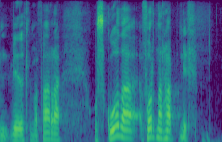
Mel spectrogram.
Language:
Icelandic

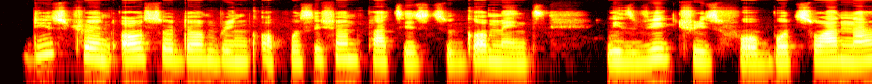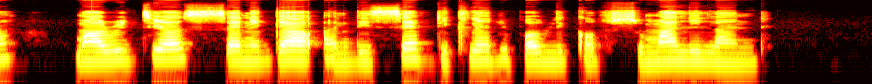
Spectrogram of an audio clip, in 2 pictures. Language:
Nigerian Pidgin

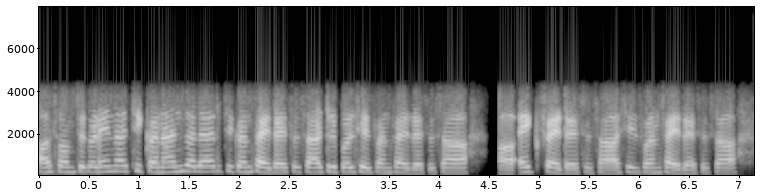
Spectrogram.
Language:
Konkani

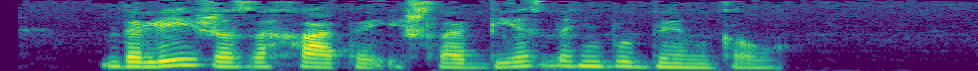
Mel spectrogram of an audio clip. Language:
Belarusian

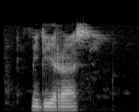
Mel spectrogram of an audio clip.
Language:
Esperanto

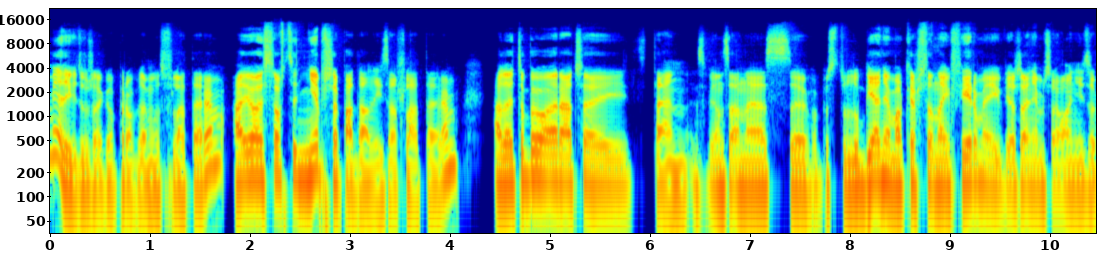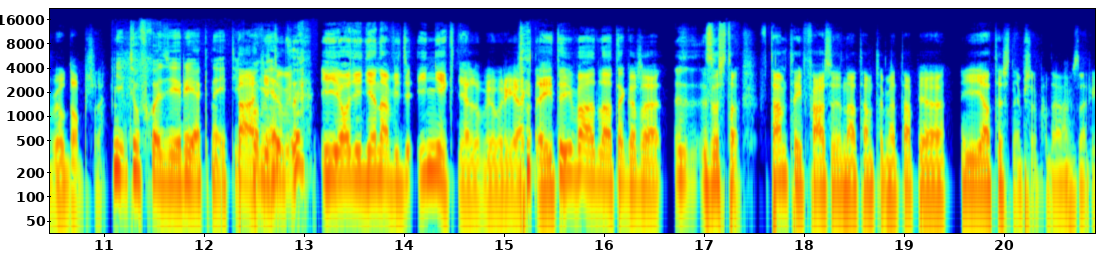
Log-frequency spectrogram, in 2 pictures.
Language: Polish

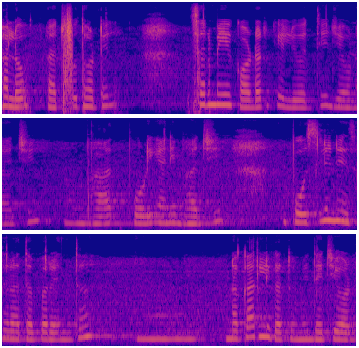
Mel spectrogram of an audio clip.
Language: Marathi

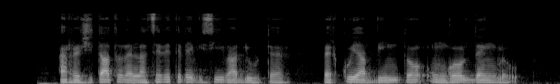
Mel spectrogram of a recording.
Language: Italian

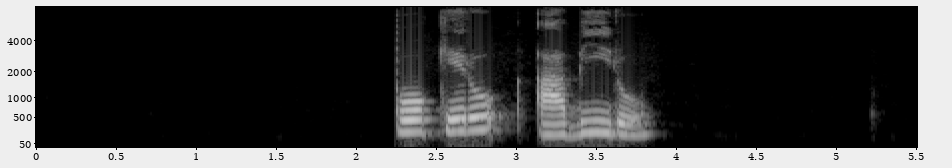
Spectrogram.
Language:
Ashéninka Perené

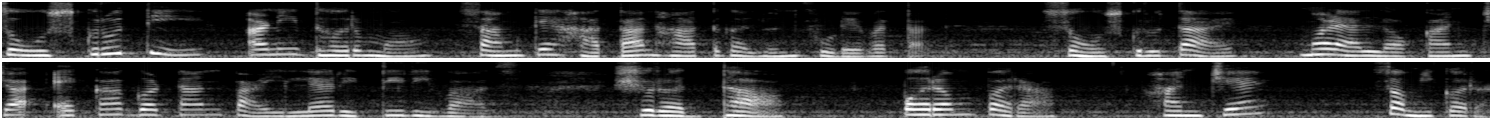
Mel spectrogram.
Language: Konkani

